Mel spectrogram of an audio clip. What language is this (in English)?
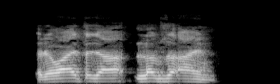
Sindhi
